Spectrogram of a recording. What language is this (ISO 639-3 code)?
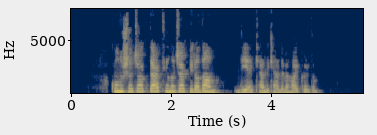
tur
